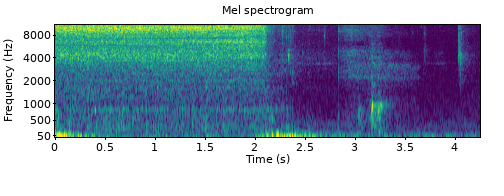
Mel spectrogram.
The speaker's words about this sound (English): It doesn't say how much water to use. So I'm just going to fill up, I don't know, about half a pot full.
